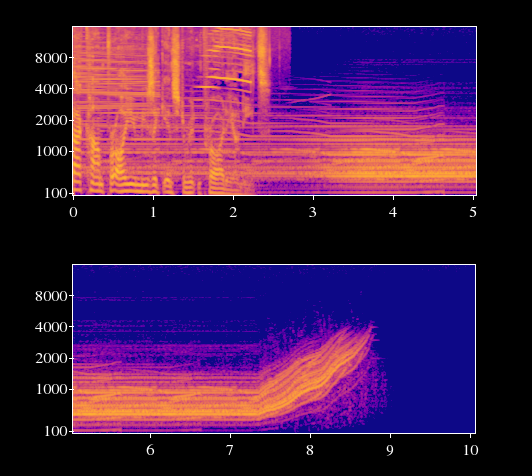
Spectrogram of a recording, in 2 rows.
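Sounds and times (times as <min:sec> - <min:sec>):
held synthesizer chord: 0:00.0 - 0:08.5.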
